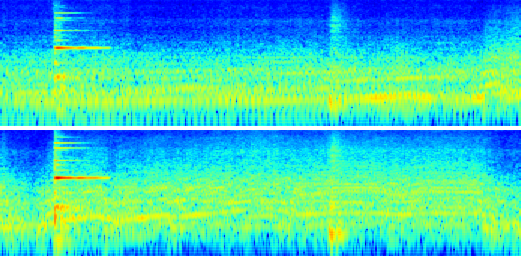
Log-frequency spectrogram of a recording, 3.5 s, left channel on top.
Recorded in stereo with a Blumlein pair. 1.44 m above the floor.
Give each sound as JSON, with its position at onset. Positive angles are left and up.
{"t": 0.4, "sound": "a piano", "azimuth_deg": -60, "distance_m": 0.8}
{"t": 2.2, "sound": "a snare drum", "azimuth_deg": -30, "distance_m": 0.9}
